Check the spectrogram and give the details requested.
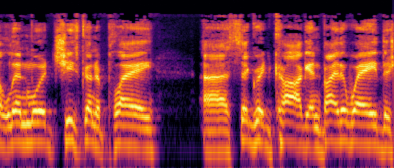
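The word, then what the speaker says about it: Sigrid Kaag: And I mean Sigrid Kog.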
